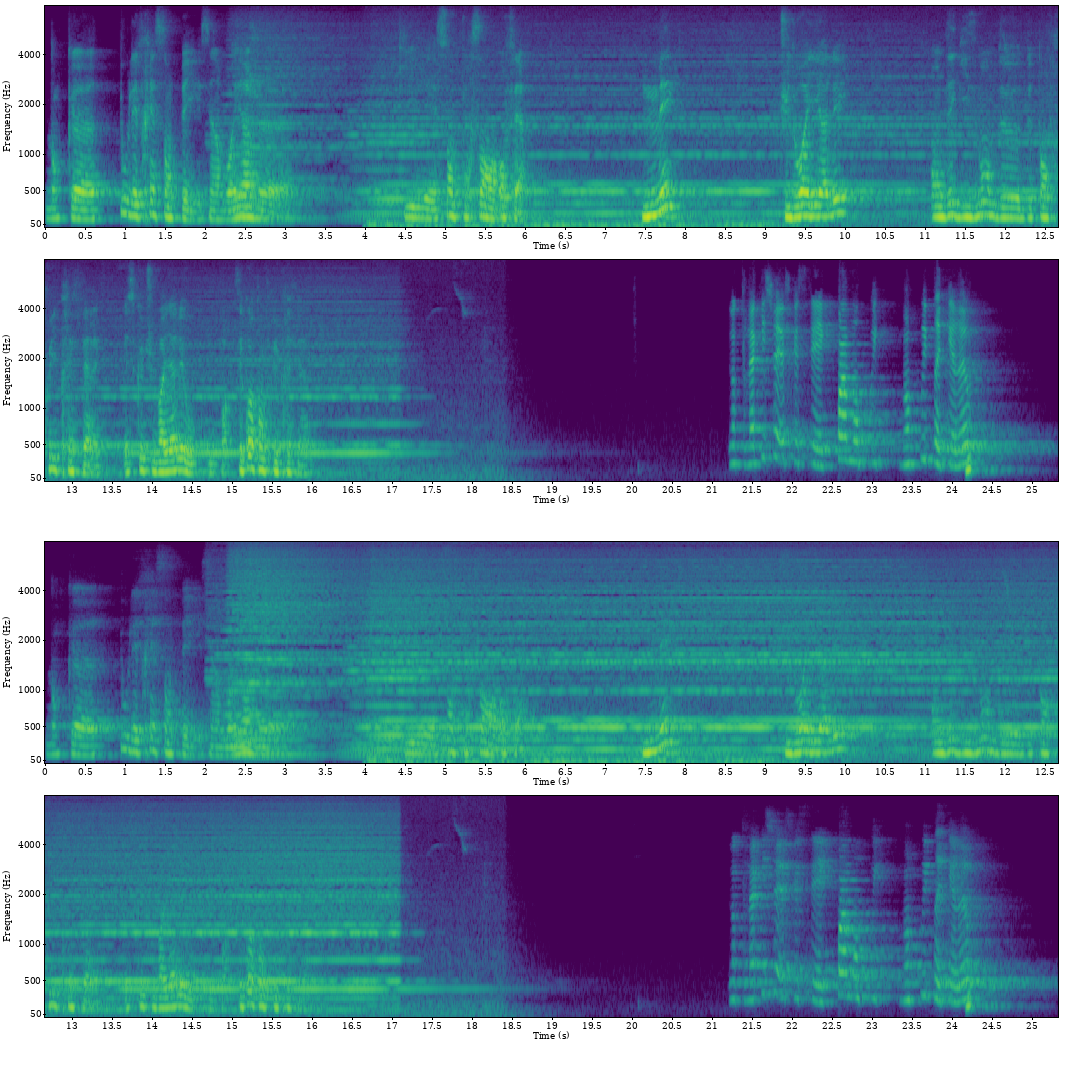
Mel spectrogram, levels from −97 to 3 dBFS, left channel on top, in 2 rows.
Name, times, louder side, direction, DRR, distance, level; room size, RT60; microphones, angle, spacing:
voice 1, 0.0-3.2 4.4-6.1 7.5-7.9 9.2-10.1 11.1-16.0 24.2-24.3, left 6 dB, 65° left, 0.4 m, -20 dB
sound 1, 2.0-17.1, right 5 dB, 70° right, 0.5 m, -29 dB
sound 2, 4.0-18.4, equal, 10° right, 1.0 m, -39 dB
voice 2, 21.2-21.9 22.2-23.1 23.3-24.2, left 4 dB, 80° left, 1.2 m, -29 dB
26.0 x 9.2 x 3.9 m
head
